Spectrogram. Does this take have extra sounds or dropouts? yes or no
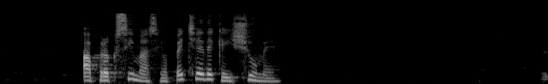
no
